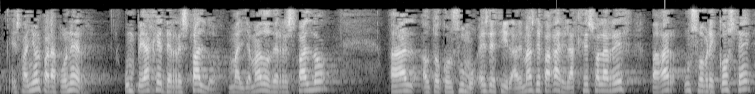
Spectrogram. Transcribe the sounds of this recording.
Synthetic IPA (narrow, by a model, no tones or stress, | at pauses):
espaɲo̞lpaɾapo̞ne̞ɾ | umpe̞axe̞ðe̞re̞spald̪o̞malʎamað̞o̞ð̞e̞re̞spald̪o̞ | ala̰wt̪o̞ko̞nsumoʔe̞zðe̞θiɾað̞e̞mazðe̞paɣ̞aɾe̞lakθe̞soalare̞ðpaɣaɾunso̞β̞ɾe̞ko̞st̪e̞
